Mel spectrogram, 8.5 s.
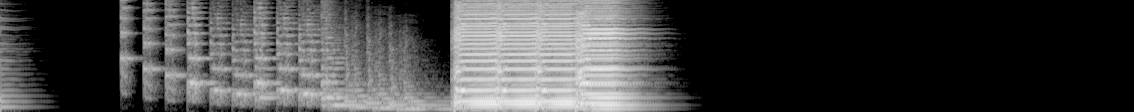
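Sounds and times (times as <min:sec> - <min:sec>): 
string trio playing a minuet: 0:01.2 - 0:04.8.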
